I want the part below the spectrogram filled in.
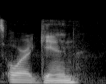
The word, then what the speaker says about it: Oregon: No, it's Oregon. – Oregon? – It's like or again.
